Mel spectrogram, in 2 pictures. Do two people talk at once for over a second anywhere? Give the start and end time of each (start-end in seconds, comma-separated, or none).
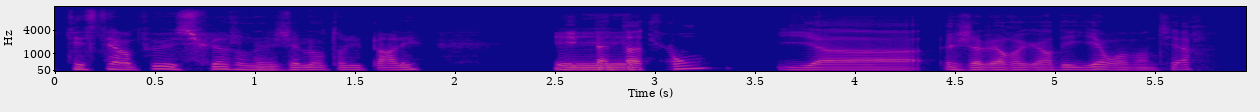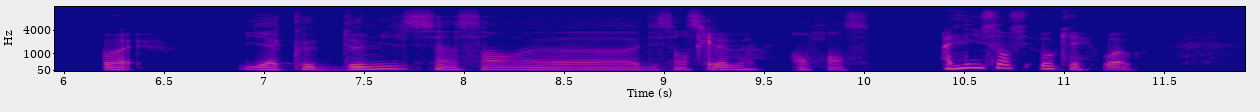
none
